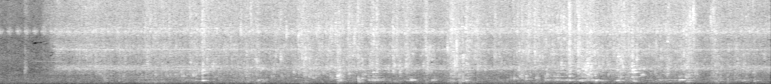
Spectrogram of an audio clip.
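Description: Kitchen tap running into a sink while dishes are washed and rinsed, with occasional short clinks of dishes. The water starts about a second in.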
